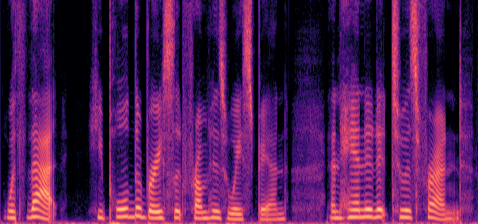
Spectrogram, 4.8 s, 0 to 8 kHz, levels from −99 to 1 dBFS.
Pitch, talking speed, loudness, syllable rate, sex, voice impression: 230 Hz, 190 wpm, -20 LUFS, 5.1 syllables/s, female, feminine, adult-like, tensed, powerful, bright, clear, fluent, intellectual, friendly, reassuring, unique, lively, slightly kind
